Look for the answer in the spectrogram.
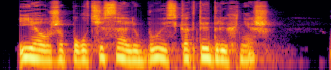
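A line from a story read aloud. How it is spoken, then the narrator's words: Quiet smirking. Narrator (Russian): усмехается тихо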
